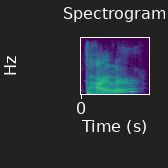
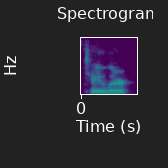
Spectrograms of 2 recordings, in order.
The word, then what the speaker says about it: Taylor: room and they're like oh tyler wouldn't you be like taylor no no it's it's taylor right or hell no don't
